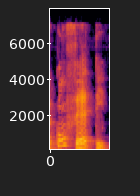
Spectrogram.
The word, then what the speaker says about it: confete: A palavra confete, no singular, ela está marcada com a sílaba fê, mas na hora de ler a palavra, o som do E é aberto.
